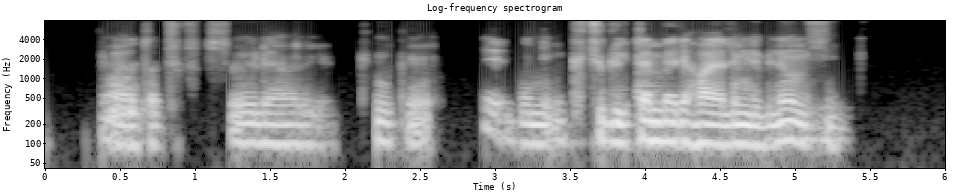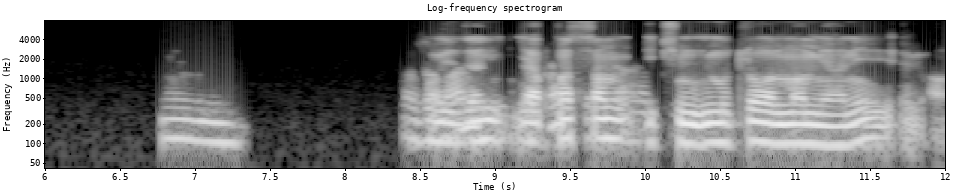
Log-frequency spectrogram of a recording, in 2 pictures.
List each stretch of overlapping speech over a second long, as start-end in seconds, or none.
8.5-10.0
